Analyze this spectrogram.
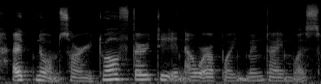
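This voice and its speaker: A woman with a Filipino accent, medium in pitch, with ordinary pitch variation. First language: Tagalog. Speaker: vlogger. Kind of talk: casual personal account. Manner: halting, many fillers.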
